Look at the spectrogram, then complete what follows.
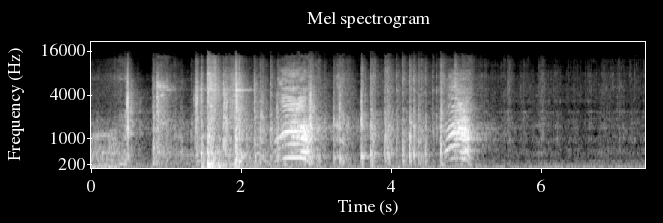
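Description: A skateboarder slamming onto concrete after a failed rail attempt: a few sharp clattering knocks of board and body hitting the ground, the hardest about a second and a half in, followed by two long cries of pain.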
